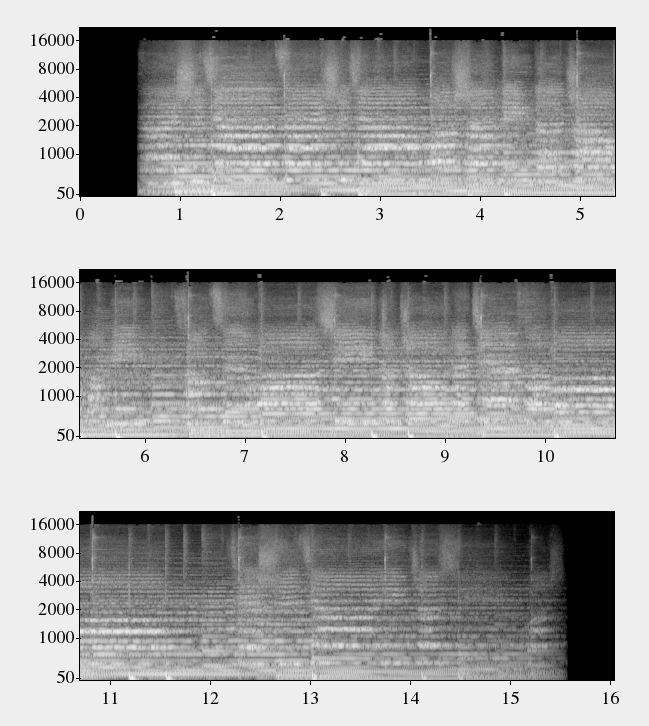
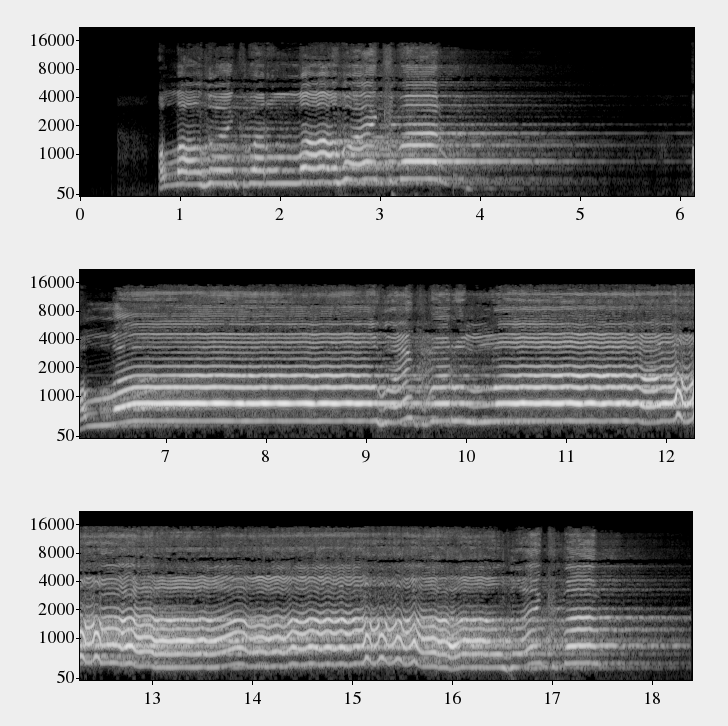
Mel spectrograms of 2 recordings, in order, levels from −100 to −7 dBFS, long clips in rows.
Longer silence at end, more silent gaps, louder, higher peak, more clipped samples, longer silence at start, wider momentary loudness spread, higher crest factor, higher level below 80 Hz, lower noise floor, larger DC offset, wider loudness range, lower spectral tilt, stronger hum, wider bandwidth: first, 0.7 s vs 0.15 s; neither; first, -18 LUFS vs -24 LUFS; first, -2 dBFS vs -10 dBFS; neither; second, 0.6 s vs 0.8 s; second, 11 LU vs 15 LU; about the same, 16 dB vs 16 dB; first, -30 dBFS vs -82 dBFS; second, -40 dBFS vs -79 dBFS; neither; second, 7 LU vs 10 LU; first, -5 dB/octave vs 1 dB/octave; neither; about the same, 17 kHz vs 15.5 kHz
